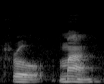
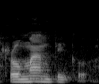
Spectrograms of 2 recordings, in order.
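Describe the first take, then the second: First: Romántico split as ro-mán-ti-co; syllable by syllable. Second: Said in the usual way. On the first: Shown as a demonstration. Teacher sounding out the word for students, separated syllables. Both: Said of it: "aquí lleva su tilde".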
